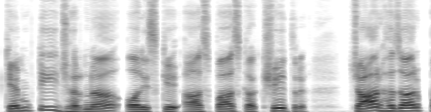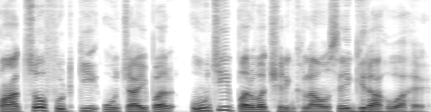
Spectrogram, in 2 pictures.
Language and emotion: Hindi, neutral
